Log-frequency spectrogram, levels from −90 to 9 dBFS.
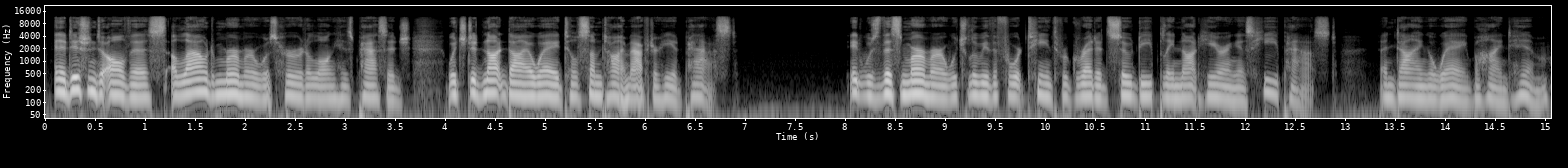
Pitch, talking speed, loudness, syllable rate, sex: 135 Hz, 185 wpm, -20 LUFS, 5.0 syllables/s, female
